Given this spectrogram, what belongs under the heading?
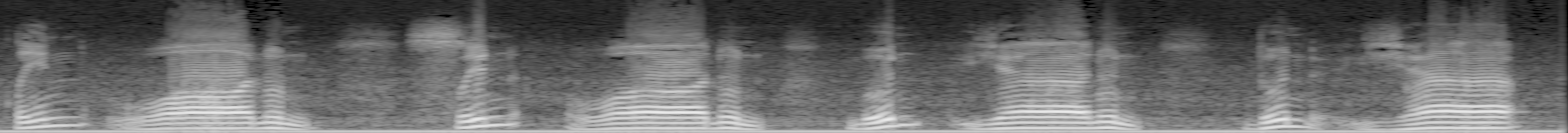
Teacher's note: چوتھی لائن کے جو 4 الفاظ ہیں، اگرچہ ان چاروں الفاظ میں نون ساکن ہے اور اس کے بعد حروف حلقی نہیں ہے، اس کے باوجود نون ساکن کی آواز میں اخفا نہیں کرنا یعنی نون کی آواز ناک میں سے نہیں آئے گی بلکہ اظہار کرنا ہے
